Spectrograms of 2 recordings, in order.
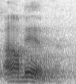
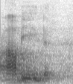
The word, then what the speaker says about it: amen: If you want to get fancy and pronounce the Hebrew word, it's amen or amin.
